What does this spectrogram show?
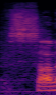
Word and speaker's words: Sunn: it is of course monoliths and dimensions by sun this band absolutely the six studio album by the avant-garde drone doom band wondering how to pronounce it are you one of those people it's pronounced son it's that simplest that so that's a dig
